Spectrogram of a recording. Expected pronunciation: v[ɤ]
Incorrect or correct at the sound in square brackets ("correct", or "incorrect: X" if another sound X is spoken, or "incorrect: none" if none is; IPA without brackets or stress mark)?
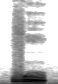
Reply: correct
